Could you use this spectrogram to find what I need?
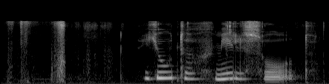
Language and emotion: Russian, sad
